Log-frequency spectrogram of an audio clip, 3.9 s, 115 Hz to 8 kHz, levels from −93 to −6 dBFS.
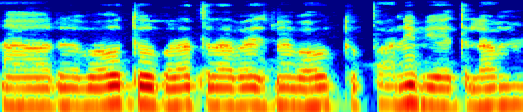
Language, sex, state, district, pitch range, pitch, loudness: Hindi, male, Bihar, Jamui, 145-150 Hz, 145 Hz, -21 LUFS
